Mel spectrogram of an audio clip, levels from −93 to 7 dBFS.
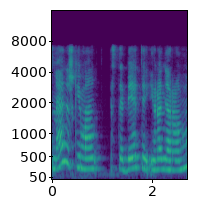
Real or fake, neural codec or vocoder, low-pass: fake; codec, 16 kHz, 4 kbps, X-Codec, HuBERT features, trained on general audio; 7.2 kHz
